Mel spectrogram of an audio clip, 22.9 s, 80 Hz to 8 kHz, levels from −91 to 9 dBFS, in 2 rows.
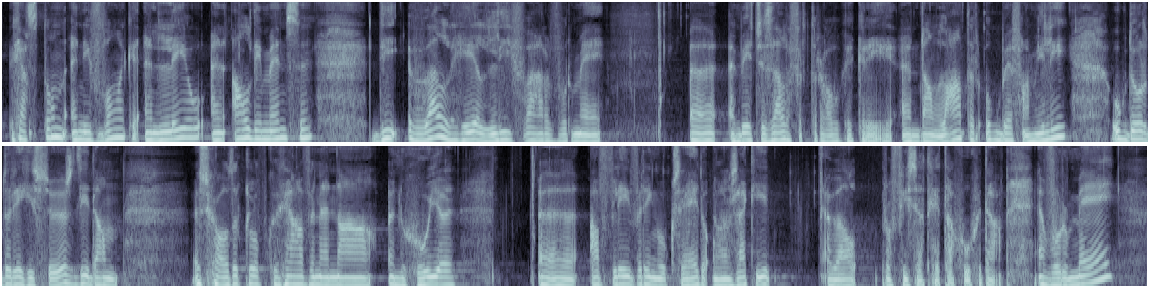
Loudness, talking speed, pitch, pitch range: -14 LUFS, 140 wpm, 140 Hz, 130-155 Hz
